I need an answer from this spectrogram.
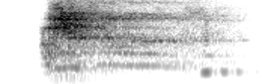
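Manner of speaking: squeaky, high burst of giggling; high giggle. Real, not acted. Streamer overwhelmed by donations, high giggle.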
